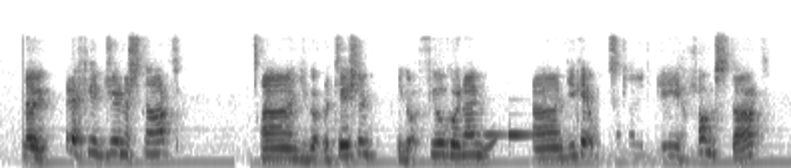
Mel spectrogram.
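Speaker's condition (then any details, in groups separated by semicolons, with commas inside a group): No condition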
